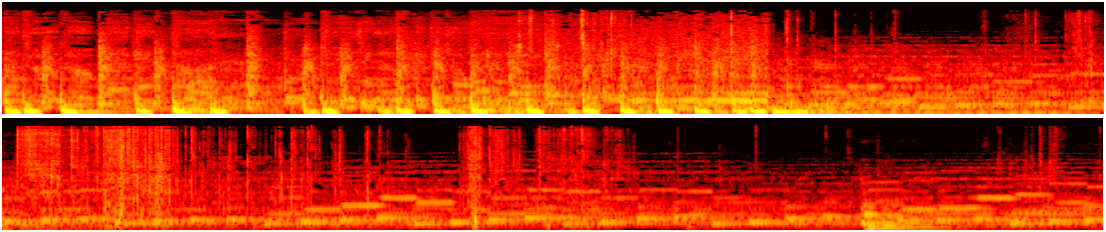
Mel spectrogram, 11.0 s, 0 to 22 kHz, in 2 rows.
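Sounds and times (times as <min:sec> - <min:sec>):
thumping music beat: 0:00.0 - 0:05.3.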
